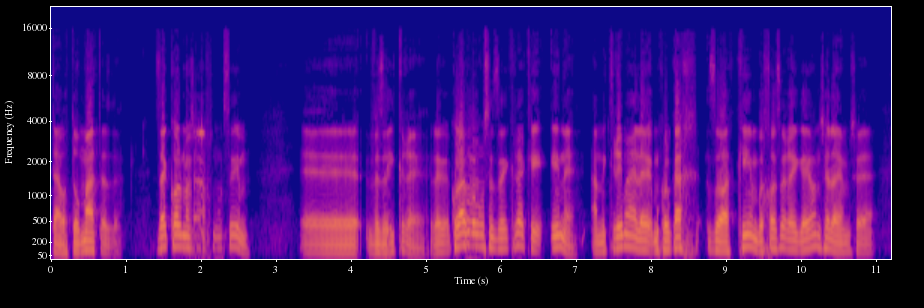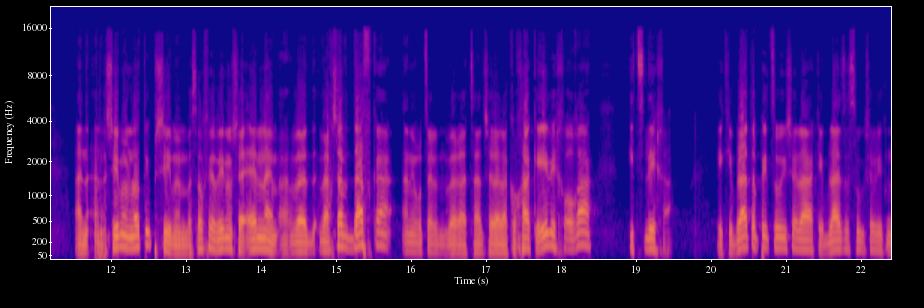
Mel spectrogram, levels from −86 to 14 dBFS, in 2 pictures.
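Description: Right at 0.75 to 0.84 s there's a burst of packet loss: about 60 ms of speech never arrived, so the receiver stretches the last sound and fades it, then jumps ahead. From 1.84 to 2.42 s you get repeated packet loss with a robotic sound, twelve short gaps, none over 25 ms, each patched and chopped up again so nearly half the stretch is filler. At 4.44 s a short concealed packet loss fills about 20 ms and leaves a quick smear. The robotic chop comes back at 5.52 to 5.77 s and 11.74 to 11.91 s. Another brief 20 ms smear lands at 14.33 s, and a second burst loses roughly 60 ms at 16.39 to 16.47 s.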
